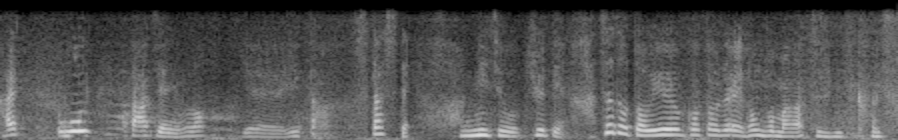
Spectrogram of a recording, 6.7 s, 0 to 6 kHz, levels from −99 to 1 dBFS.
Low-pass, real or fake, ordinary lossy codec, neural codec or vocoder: 5.4 kHz; fake; none; codec, 16 kHz in and 24 kHz out, 0.4 kbps, LongCat-Audio-Codec, fine tuned four codebook decoder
